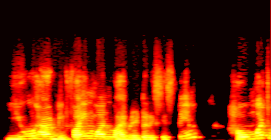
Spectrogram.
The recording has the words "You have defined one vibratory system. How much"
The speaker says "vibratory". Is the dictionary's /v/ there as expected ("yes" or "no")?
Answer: yes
